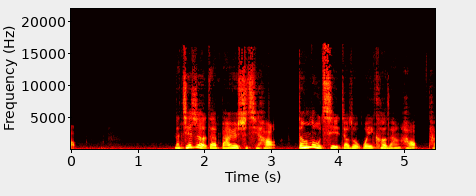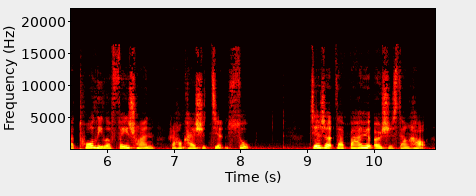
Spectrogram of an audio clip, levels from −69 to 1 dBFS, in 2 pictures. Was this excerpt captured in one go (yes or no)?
no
